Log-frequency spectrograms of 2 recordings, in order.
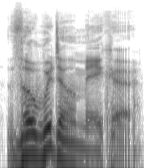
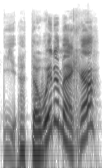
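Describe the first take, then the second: First: It is said in a plain American accent. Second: It is said in a put-on foreign accent.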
